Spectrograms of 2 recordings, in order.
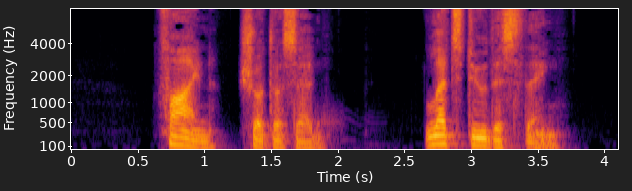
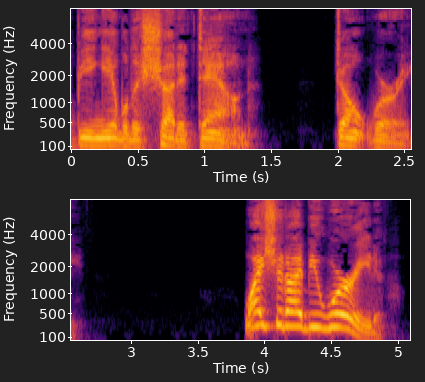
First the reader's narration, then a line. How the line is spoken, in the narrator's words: Artemis snapped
